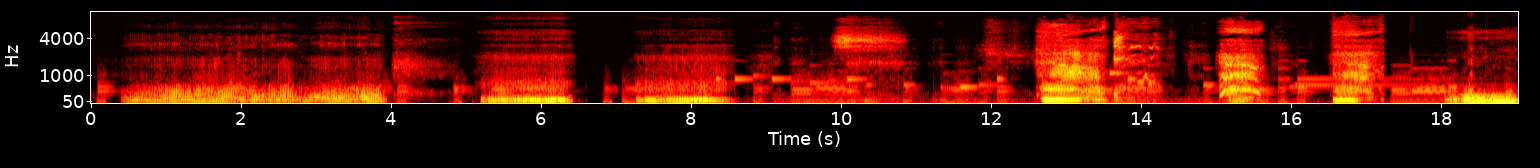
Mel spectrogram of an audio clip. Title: These babies are shocked at dad snoring 🤣 #funny #funnyvideo #funnyprank # #funnymoment #dad #haha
